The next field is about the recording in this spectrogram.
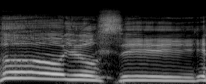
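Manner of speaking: booming, loud, with "see" stretched long. Imitating the other speaker's improv line: imitating the Hogwarts character line. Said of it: "And be like".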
